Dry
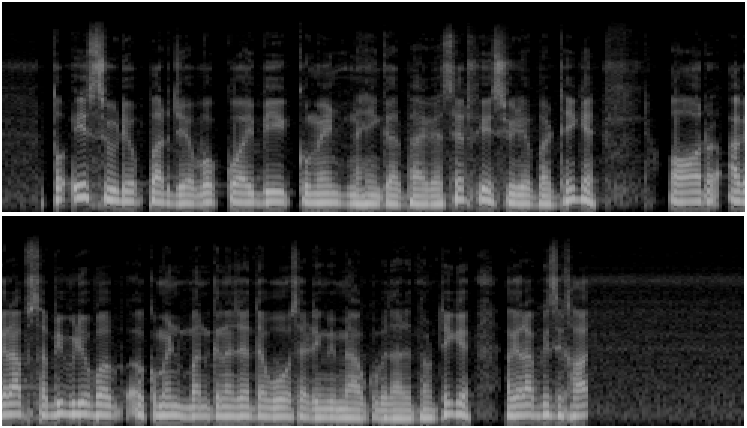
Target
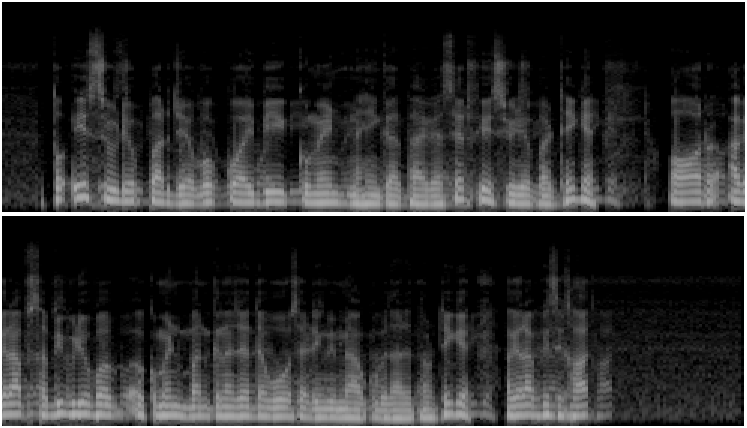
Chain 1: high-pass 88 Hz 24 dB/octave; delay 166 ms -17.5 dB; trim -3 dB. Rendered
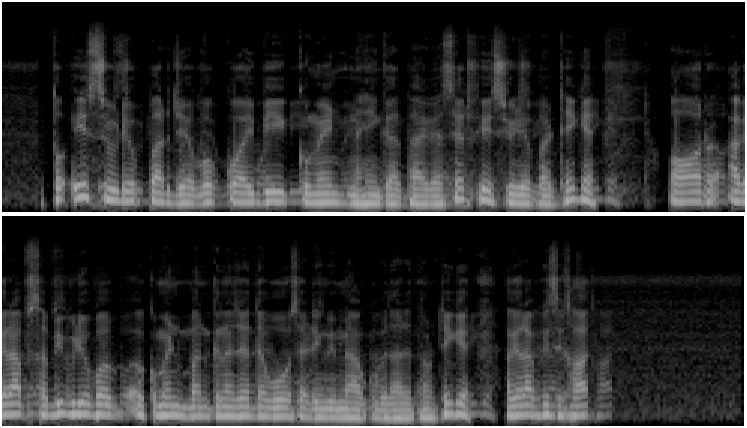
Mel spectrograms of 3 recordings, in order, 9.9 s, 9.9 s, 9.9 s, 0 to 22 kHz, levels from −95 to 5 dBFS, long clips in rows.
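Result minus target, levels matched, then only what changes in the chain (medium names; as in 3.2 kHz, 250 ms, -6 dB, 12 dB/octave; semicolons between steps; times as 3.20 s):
8 kHz band +6.0 dB
add after high-pass: treble shelf 7 kHz -11.5 dB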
